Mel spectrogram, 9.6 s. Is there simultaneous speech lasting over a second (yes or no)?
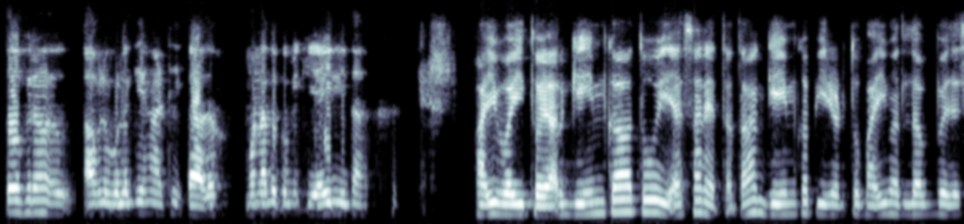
no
